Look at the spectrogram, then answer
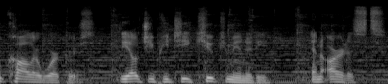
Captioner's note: none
